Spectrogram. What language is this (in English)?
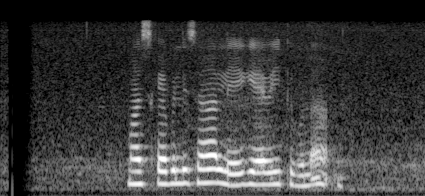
Sinhala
